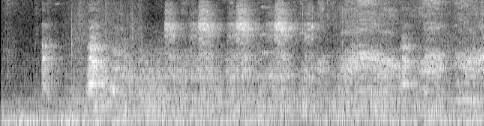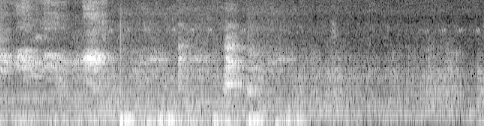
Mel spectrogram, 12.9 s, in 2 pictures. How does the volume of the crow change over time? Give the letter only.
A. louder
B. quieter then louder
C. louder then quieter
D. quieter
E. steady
C.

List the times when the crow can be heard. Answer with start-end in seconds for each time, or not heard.
0.7-10.6.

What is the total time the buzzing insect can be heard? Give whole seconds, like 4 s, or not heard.
13 s.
